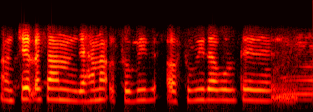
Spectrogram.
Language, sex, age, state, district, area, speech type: Santali, female, 18-30, West Bengal, Bankura, rural, conversation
